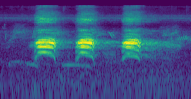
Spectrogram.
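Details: Crow fighting for food, giving three loud harsh caws at even intervals, each about a quarter second long, over a faint background of other birds.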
